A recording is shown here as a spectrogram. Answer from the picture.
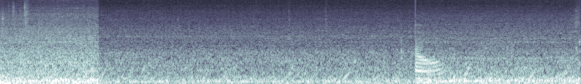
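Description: Steady low background hum, brighter and fuller for the first moment before dropping to a quieter level, with a short spoken sound about three seconds in.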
